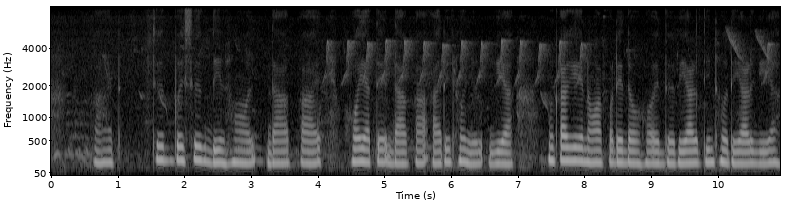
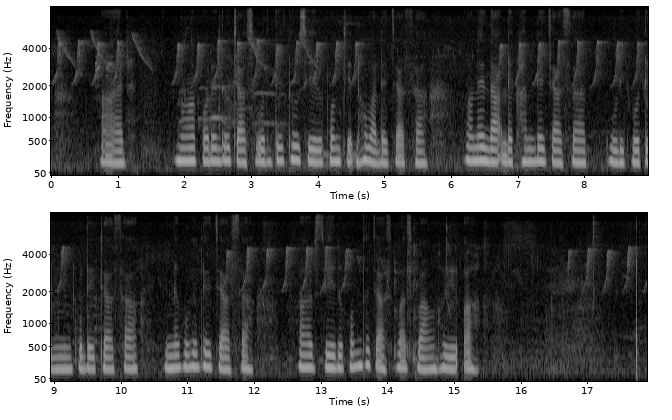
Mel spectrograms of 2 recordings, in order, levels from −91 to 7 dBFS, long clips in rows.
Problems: constant background noise, continuous background conversations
